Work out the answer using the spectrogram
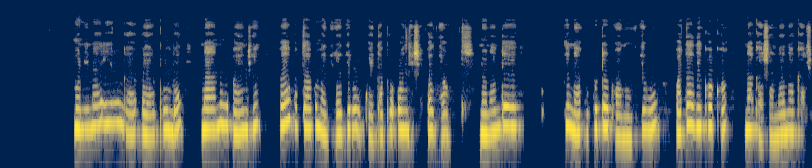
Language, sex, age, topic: Oshiwambo, female, 18-24, finance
